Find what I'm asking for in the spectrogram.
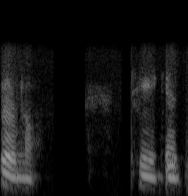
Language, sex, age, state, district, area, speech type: Punjabi, male, 30-45, Punjab, Tarn Taran, urban, conversation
